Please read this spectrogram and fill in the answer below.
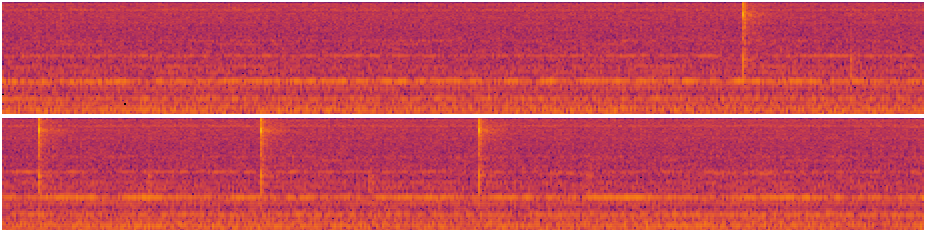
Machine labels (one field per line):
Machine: valve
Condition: normal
